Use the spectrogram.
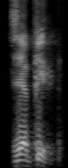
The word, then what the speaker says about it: Zabir: Di hadis ini bacanya bukan Zubair tapi Zabir.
